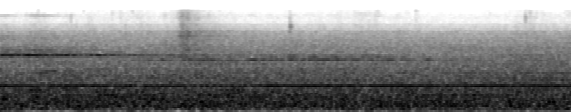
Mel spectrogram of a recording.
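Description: Steady background noise of an airport terminal entrance, with a constant pitched hum running through it and no break.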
